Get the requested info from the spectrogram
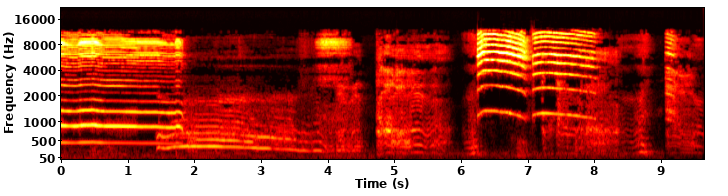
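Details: Pet pug howling and making odd vocal sounds along to squeaky toys: a steady toy squeak, then a drawn-out howl sliding downward, rough broken noises, and two higher whining howls that fall in pitch.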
